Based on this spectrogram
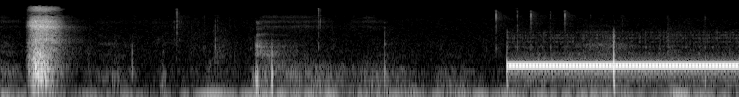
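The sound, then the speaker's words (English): After a brief noisy burst and some quiet rustling, a loud, steady electronic phone ringing tone starts partway through as someone calls a friend on the phone, and it holds unbroken to the end, with no one talking. “Okay, let's call him, see if he answers the phone.”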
